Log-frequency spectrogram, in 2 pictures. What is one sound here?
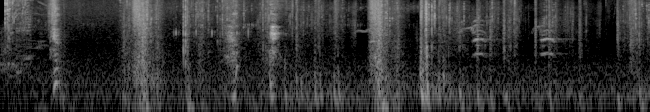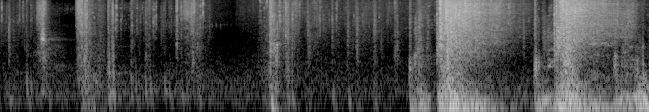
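Footsteps scuff and thud on rocky ground.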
